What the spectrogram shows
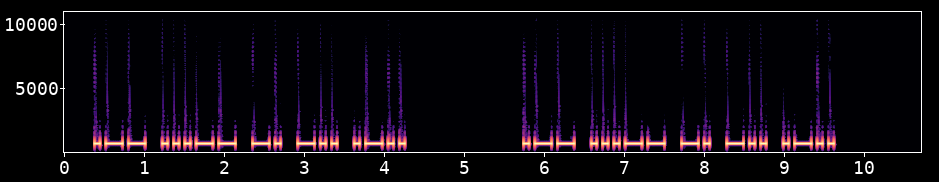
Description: Morse code, heard as a keyed tone, about 17 wpm, 700 Hz. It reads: W3NDL W3NDL
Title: USA Call Signs - 5 Characters - Repeated 3x - 17wpm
